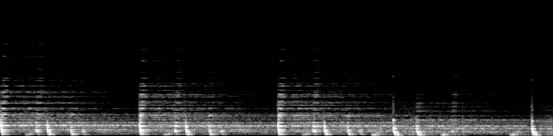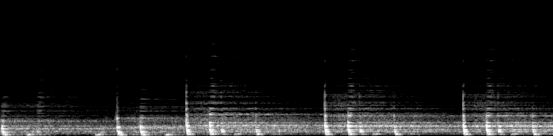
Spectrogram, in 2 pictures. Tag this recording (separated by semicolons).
ambience; atmospheric; calm; chillout; chillwave; distance; electronica; euphoric; far; melodic; pad; polyphonic; soft; spacey; warm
